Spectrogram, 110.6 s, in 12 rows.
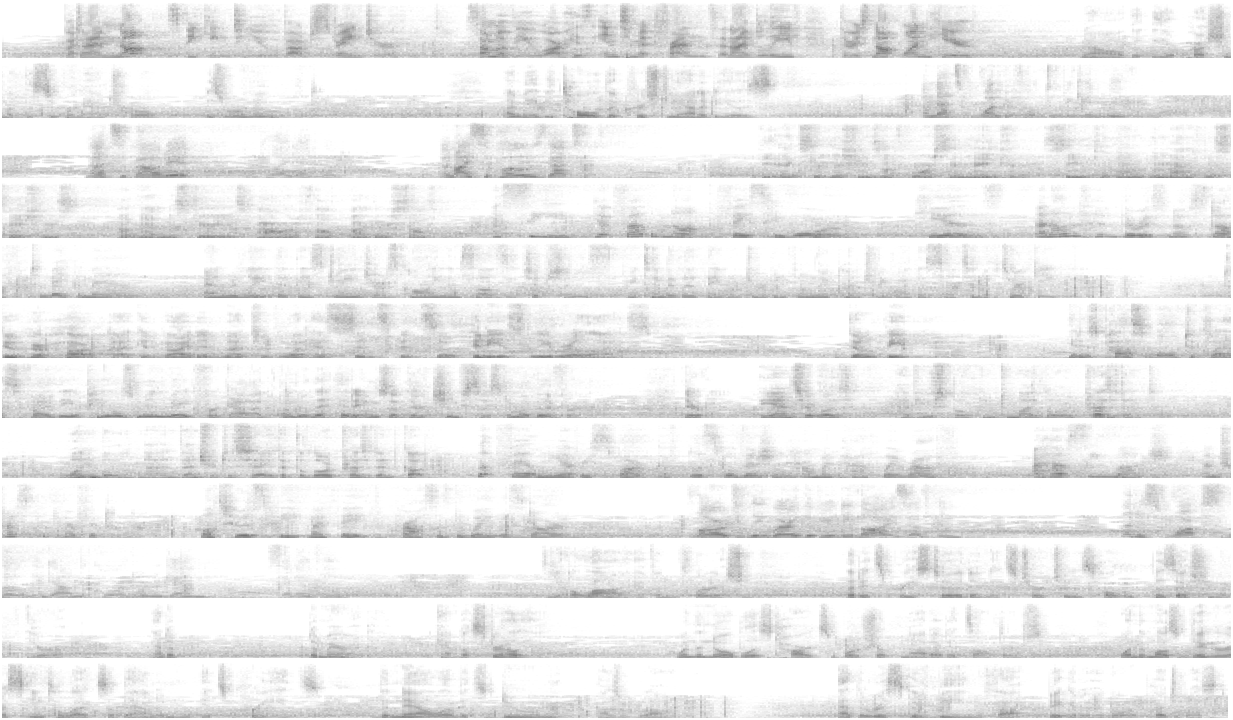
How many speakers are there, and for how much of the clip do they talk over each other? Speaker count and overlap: nine, no overlap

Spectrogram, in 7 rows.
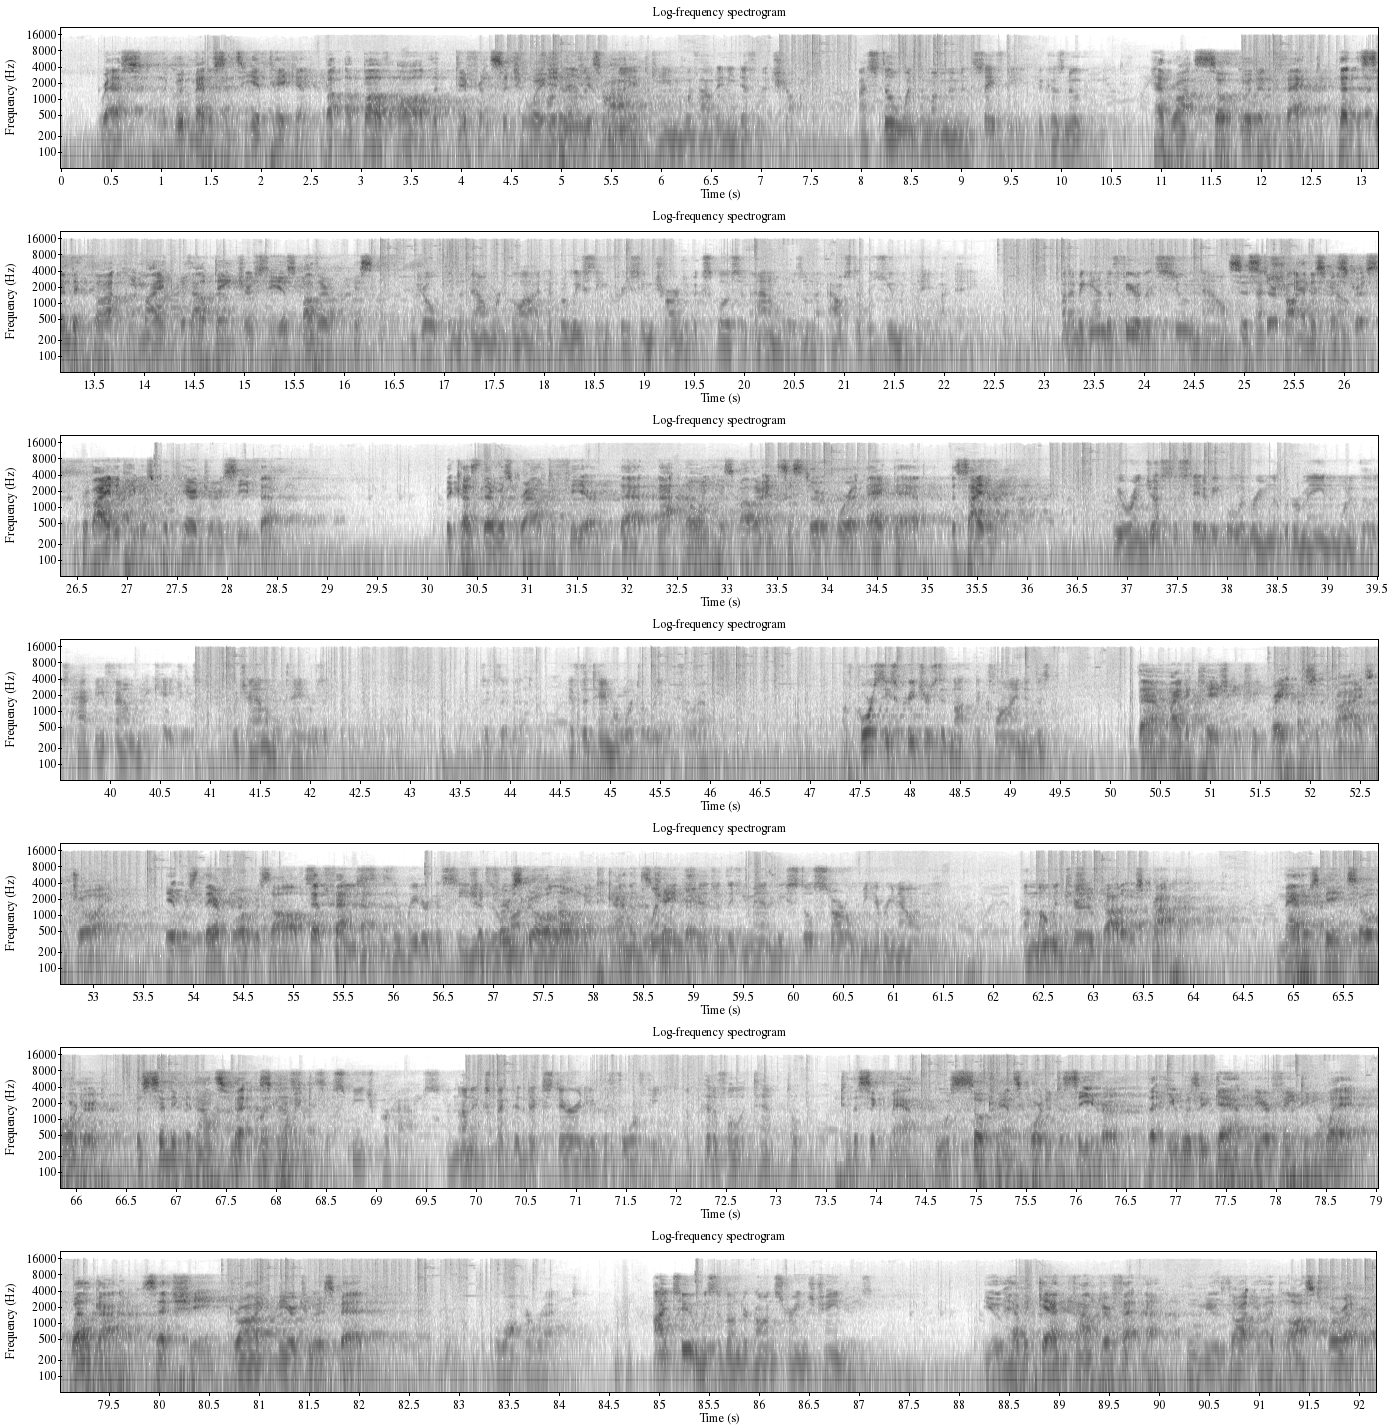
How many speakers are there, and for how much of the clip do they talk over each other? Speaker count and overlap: two, about 8%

